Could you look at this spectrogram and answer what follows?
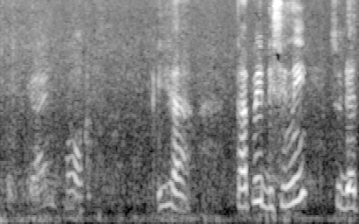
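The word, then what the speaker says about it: Begijnhof: Oh, suster-suster kerdil yang Begin and Begin Hof, namanya baca Begin Hof. Oke, itu yang saya lakukan terlihat di Amsterdam. Oke, ada Begin Hof juga di sini ternyata. Bacanya aja Begin Hof.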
